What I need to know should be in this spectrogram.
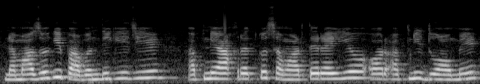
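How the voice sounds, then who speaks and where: A woman teaching Quran reading to children, spelling syllables out slowly and patiently between quick explanations. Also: sits high, fairly even intonation. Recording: muffled lo-fi recording.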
